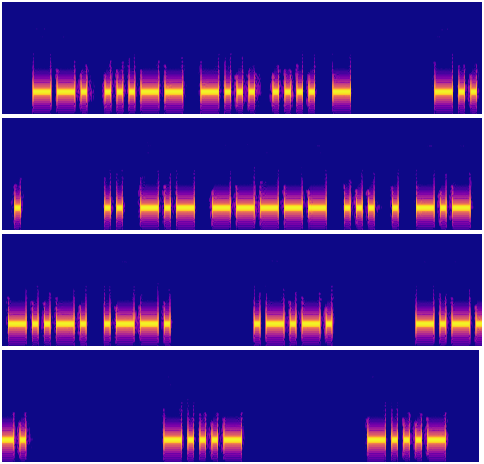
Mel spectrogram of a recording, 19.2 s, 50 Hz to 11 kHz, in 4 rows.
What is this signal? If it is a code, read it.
Morse code, heard as a keyed tone, about 20 wpm, 700 Hz. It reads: G3BHT DE IK0SEK/P <AR> <KN> <BT> <BT>
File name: UK MASTER QSOs TRAINING / 20WPM / UK MASTER QSOs 0031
